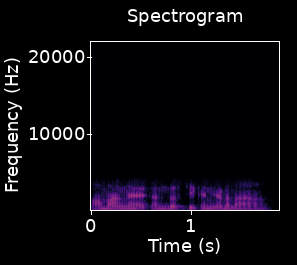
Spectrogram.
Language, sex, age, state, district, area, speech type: Tamil, male, 18-30, Tamil Nadu, Thoothukudi, rural, conversation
